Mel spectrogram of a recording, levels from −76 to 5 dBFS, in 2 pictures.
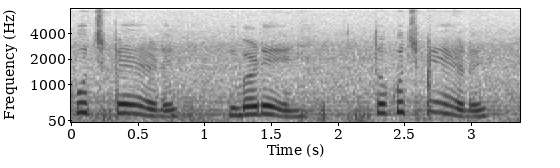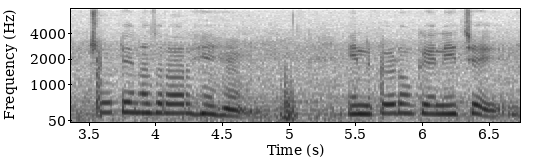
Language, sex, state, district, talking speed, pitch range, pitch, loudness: Hindi, male, Rajasthan, Bikaner, 140 wpm, 180-245 Hz, 230 Hz, -14 LUFS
